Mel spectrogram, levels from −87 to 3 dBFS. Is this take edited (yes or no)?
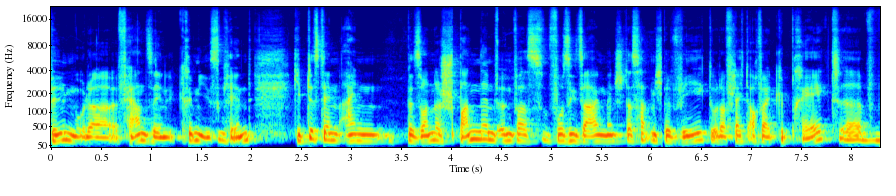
yes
